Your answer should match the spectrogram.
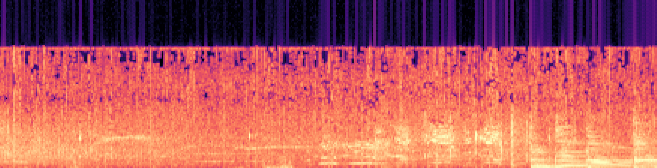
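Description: Arena crowd applauding, cheering and whistling. About seven seconds in, a resonator guitar starts playing, loud and ringing, over the crowd.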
